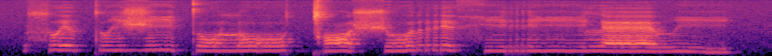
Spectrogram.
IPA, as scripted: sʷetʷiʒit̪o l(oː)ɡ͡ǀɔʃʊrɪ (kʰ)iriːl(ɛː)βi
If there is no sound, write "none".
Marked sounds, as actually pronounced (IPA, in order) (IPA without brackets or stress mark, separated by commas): oː, x, ɛː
